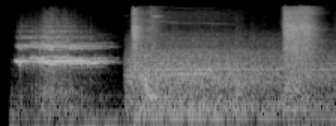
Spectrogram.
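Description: Vehicle sound effect for a logo intro: a tire screech lasting about a second and a half, cut off by a sudden rush of noise that settles into a steady hiss, then a short loud hiss of air brakes near the end.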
